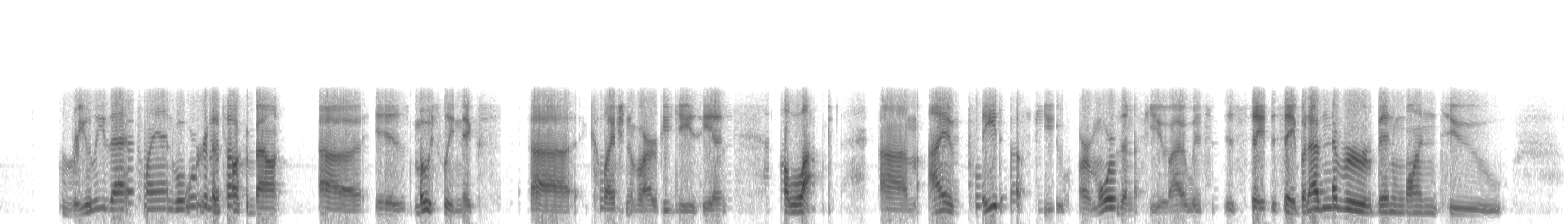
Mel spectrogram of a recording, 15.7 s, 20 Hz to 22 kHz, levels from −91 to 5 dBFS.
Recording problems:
phone-call audio; poor line
choppy; very; 19% of the speech affected

